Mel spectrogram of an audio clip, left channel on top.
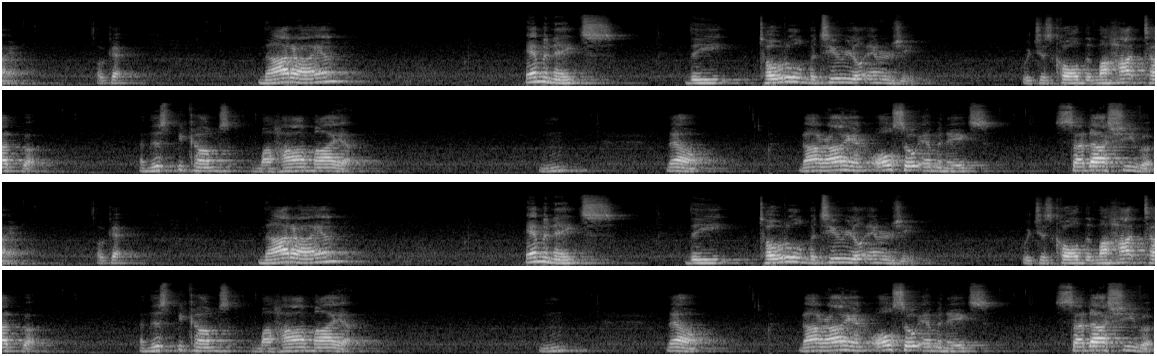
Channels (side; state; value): both; identical; correlation 1.00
